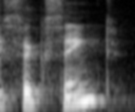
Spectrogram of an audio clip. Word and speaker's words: succinct: When you see INC, we pronounce it just like when you see INK.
